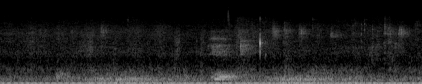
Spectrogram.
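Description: Room tone of an open courtroom microphone: a steady low electrical hum under a soft even hiss, with a faint brief sound, such as a breath or a murmur, about two seconds in.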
